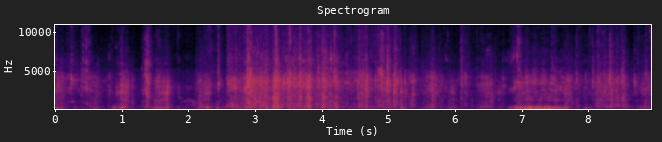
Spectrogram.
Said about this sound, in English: Alright, this chewing is brought what to you they, by... What are they, roll gold? Cheddar roll golds? Just roll gold, I think, yeah, I don't know. But yeah, that's the sounds of a bunch of stoners munching on munchies.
